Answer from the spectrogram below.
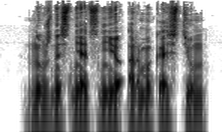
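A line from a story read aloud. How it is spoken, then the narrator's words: Plain. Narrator (Russian): сказал Тейнер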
